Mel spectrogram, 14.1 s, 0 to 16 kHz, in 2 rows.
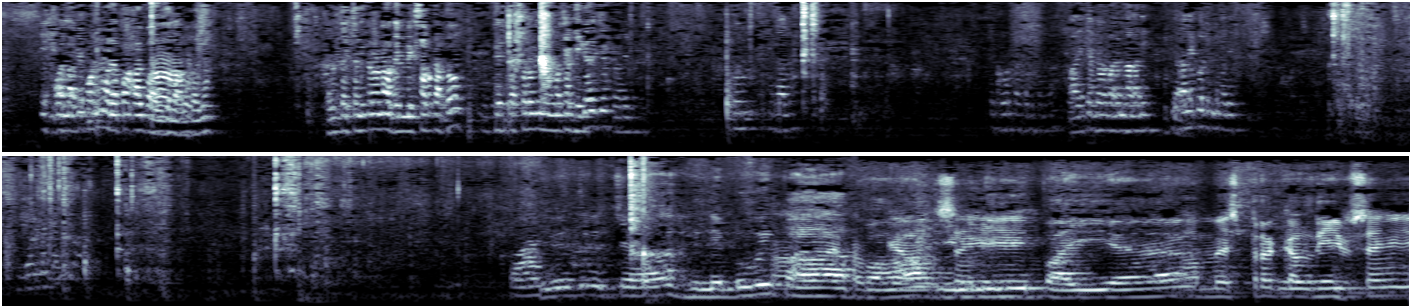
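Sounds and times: metal spoon scraping steel bowl: 6.6 - 8.9.

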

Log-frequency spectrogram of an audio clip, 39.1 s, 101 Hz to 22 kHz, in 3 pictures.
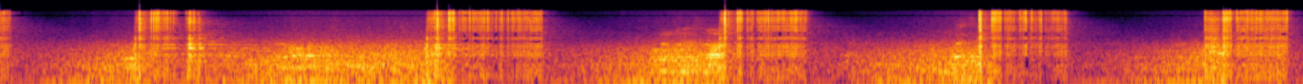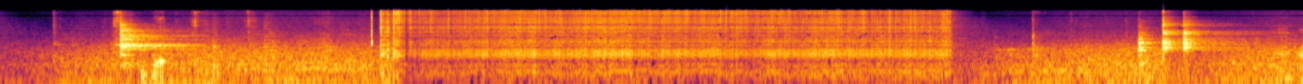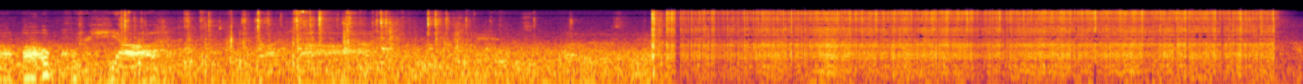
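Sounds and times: welding arc crackling and hissing: 0.0 - 0.3, 1.2 - 2.1, 4.2 - 5.7, 6.6 - 8.3, 9.5 - 10.9, 12.0 - 13.2, 16.7 - 22.9, 32.5 - 39.0.

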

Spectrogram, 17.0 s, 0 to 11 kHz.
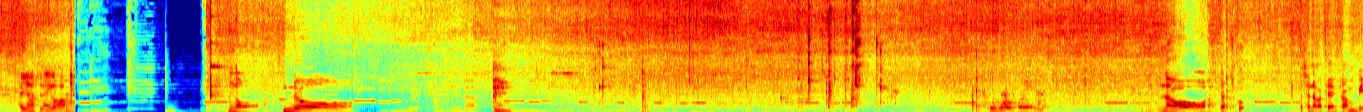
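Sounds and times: meat sizzling on grill pan: 0.0 - 0.9, 2.7 - 17.0
ladle clinking bowls: 2.6 - 2.9, 7.4 - 8.2, 9.7 - 11.3.

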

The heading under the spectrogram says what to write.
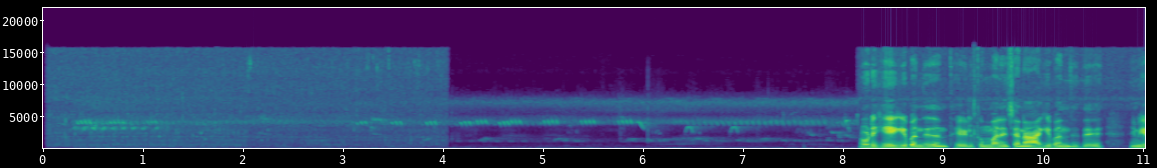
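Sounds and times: faint chirping: 0.1 - 8.7.

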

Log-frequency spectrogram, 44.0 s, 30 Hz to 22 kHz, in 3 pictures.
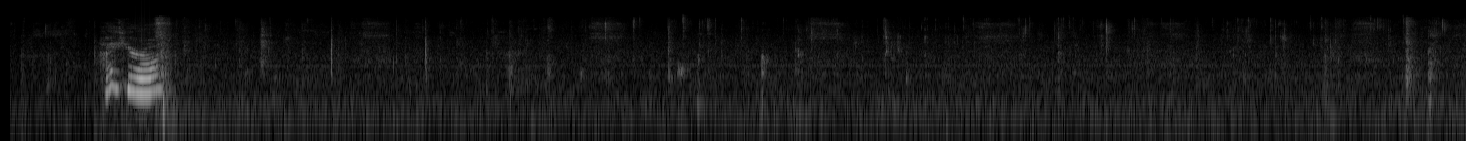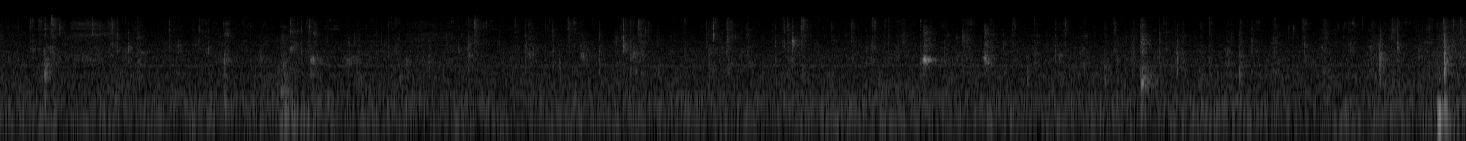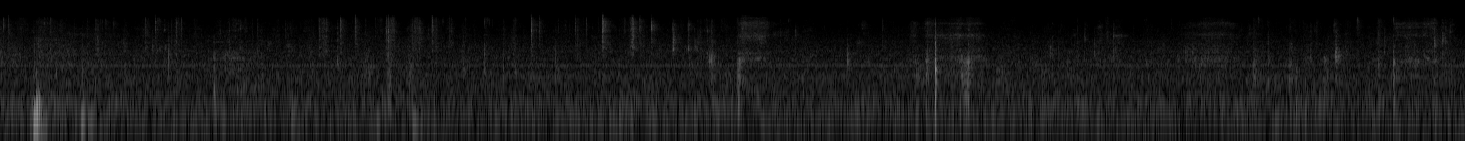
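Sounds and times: dog chewing meat: 0.1 - 43.9.

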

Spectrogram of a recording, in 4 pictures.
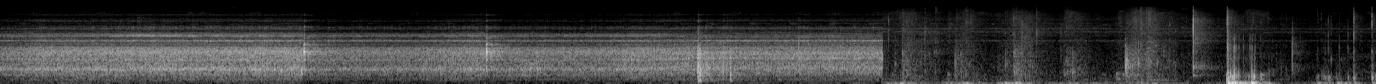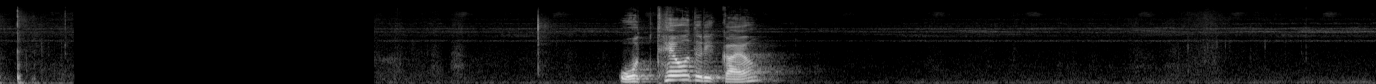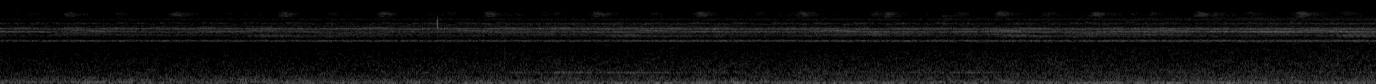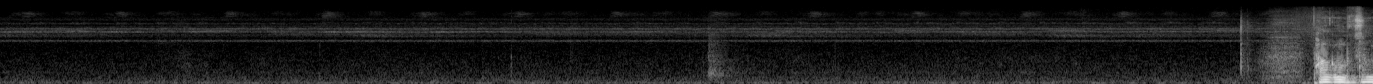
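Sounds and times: night insects chirping: 0.0 - 14.5, 17.5 - 55.0.

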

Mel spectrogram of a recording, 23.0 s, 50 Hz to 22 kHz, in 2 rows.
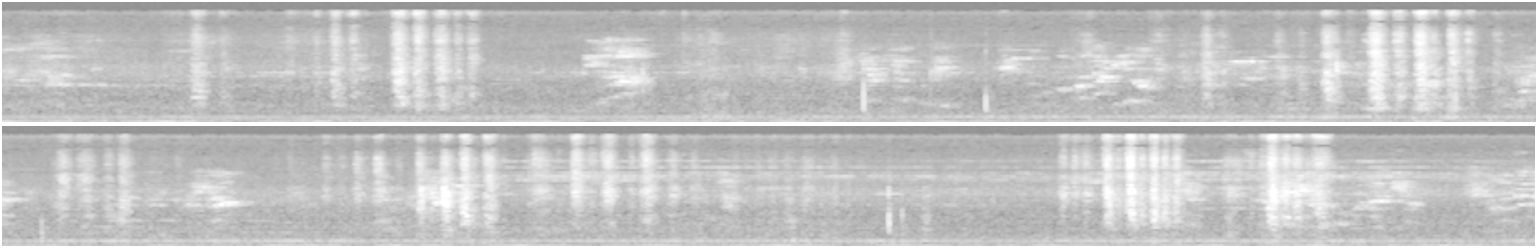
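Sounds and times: faint steady hum: 0.0 - 23.0
paintbrush scratching across canvas: 1.3 - 3.6, 9.0 - 12.7, 13.8 - 17.9, 19.4 - 21.6.

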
